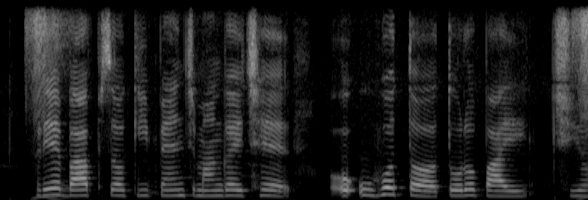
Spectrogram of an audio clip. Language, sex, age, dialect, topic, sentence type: Maithili, female, 18-24, Bajjika, banking, statement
